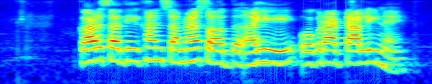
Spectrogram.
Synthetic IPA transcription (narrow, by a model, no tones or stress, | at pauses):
kəɾsəd̪ikʰənsəməsɔd̪əɦiokɾaʈaːlinɛ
